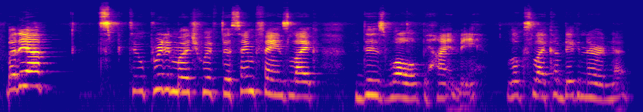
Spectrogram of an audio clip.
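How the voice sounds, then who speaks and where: A woman's voice: a little high, a little slow, bright, forceful tone, rough recording. A young woman from Brazil with a Brazilian accent, chatting casually to camera from her old bedroom while she eats. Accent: Brazilian Portuguese. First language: Portuguese. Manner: chatty, rambling, eating while talking. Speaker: vlogger. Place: childhood bedroom at her parents' home.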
